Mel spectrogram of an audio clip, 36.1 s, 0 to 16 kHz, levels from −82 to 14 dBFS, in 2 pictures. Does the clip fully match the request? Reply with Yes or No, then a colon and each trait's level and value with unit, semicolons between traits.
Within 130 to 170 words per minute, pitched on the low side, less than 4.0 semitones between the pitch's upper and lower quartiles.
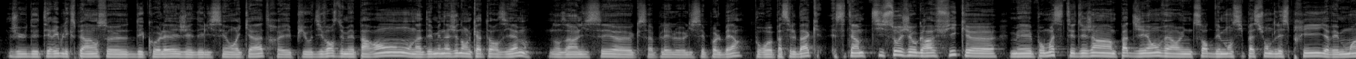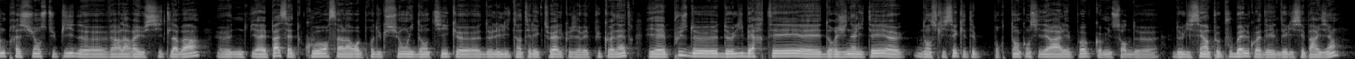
No: average, 210 wpm; low, 115 Hz; average, 3.0 semitones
